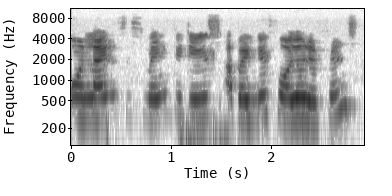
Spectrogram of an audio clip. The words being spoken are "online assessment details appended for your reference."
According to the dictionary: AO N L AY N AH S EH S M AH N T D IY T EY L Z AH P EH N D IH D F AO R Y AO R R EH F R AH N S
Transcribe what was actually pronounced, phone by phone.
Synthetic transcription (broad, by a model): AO N L AY N AH S EH S M AH N T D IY T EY L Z AH P EH N D IH D F AO R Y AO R R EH F R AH N S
